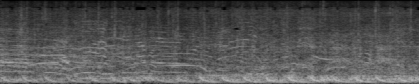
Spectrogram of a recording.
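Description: A person's voice over background music; no other distinct sound stands out.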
